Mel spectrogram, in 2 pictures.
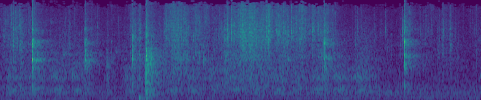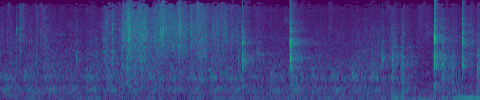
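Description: Kitchen knife cutting a pan-fried sticky rice cake (bánh tét) on a glass plate: scattered clicks and taps of the blade against the glass, over a low steady hum.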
